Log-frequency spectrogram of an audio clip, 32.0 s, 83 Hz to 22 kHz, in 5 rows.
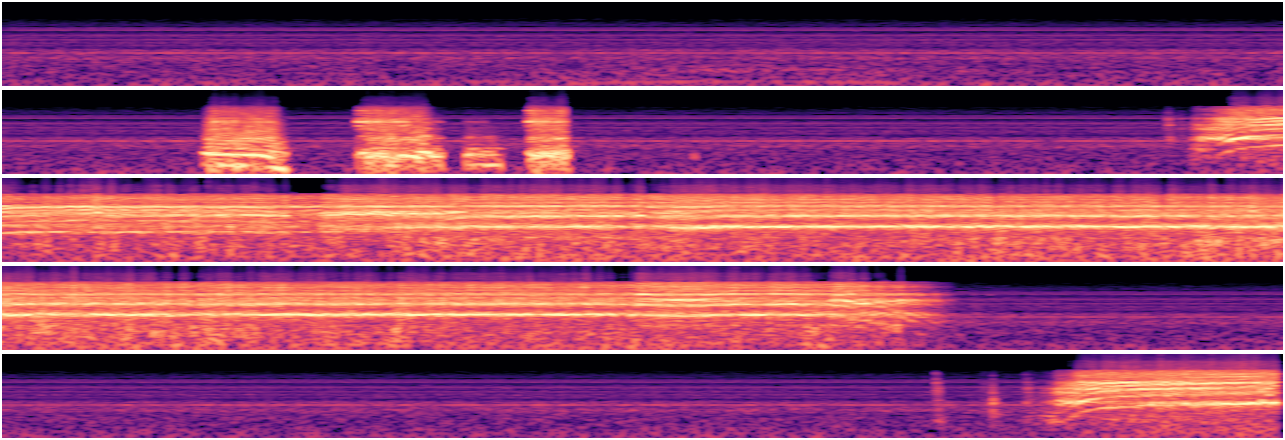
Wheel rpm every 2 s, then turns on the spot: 0, 0, 0, 0, 0, 0, 90, 190, 230, 230, 230, 190, 0, 0, 0, 60.
none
